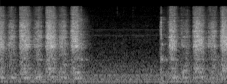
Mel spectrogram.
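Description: Lemon peel being rubbed against a stainless-steel hand grater, zesting it: quick rasping strokes, about six a second, that stop for a moment midway and then start again.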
